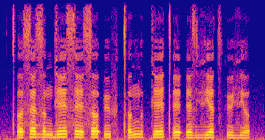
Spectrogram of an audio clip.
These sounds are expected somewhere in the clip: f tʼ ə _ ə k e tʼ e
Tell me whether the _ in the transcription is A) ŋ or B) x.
A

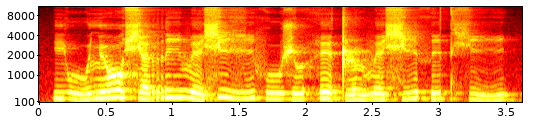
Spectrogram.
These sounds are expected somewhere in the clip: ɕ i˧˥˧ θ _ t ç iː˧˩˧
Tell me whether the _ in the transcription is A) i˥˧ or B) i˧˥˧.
B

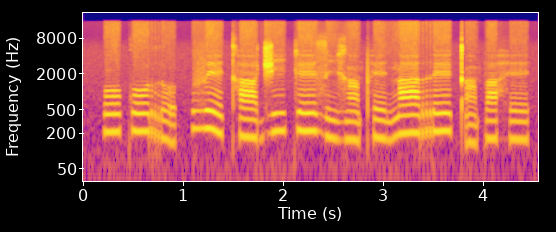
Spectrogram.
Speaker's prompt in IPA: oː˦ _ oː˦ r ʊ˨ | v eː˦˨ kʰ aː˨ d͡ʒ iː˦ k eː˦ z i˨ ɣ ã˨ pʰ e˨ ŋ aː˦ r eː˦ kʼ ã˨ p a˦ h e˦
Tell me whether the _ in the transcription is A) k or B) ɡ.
A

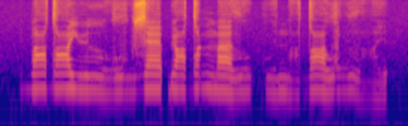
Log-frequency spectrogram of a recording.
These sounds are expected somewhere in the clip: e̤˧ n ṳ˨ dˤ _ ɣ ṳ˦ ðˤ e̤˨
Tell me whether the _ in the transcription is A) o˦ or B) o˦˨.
B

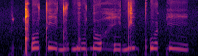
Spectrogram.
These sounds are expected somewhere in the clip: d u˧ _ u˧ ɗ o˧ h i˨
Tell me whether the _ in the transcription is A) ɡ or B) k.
A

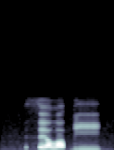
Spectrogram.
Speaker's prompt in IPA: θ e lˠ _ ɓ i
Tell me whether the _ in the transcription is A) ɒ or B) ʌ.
B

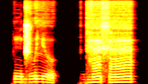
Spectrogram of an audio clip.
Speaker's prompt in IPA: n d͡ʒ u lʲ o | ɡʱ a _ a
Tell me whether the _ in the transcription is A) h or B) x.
B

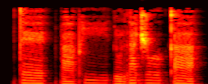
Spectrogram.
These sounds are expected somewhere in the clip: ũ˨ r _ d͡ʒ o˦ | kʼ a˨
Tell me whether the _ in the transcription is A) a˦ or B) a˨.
A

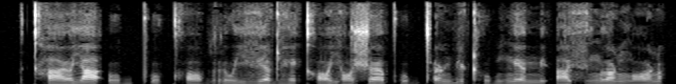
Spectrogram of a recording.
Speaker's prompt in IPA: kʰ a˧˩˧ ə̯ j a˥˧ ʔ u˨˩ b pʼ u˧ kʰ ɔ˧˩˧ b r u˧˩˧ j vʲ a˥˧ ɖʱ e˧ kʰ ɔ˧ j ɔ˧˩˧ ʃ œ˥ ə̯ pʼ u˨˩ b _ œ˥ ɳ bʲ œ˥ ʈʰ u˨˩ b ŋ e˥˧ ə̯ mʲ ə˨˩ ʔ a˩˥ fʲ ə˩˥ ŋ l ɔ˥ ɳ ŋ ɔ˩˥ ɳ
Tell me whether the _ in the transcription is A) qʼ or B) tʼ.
B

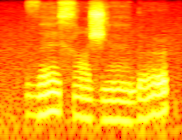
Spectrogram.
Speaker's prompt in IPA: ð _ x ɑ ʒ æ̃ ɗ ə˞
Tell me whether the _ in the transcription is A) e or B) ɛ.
B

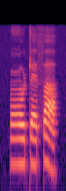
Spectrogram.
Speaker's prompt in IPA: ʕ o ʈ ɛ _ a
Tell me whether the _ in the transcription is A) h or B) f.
B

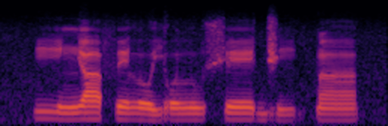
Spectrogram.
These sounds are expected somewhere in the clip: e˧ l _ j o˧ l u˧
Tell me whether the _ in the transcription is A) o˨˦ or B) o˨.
B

